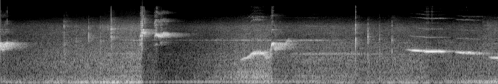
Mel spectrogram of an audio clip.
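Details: White-rumped shama, a young forest bird giving loud 'koar koar' song used for luring: a short whistle, a sharp upward-sweeping note and a later clear high whistle, with clicks and low rumbling between phrases.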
